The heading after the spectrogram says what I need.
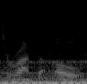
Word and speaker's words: Toronto: You cannot pronounce the last T in the way that it's spelled. So you cannot say Toronto. You just say Toronto O.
